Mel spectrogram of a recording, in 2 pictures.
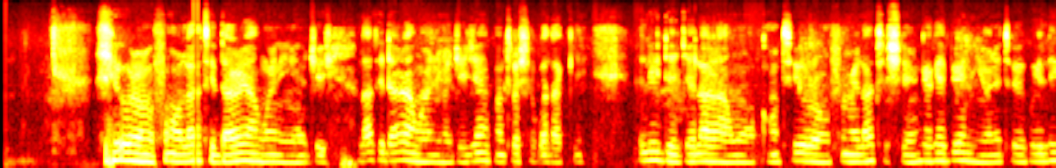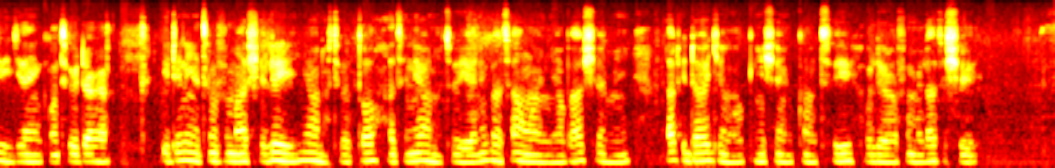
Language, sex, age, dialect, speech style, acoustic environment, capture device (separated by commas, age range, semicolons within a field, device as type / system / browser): Yoruba, male, 25-34, Nigeria - Nigerian Standard, relaxed, nature, mobile / Linux / Chrome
